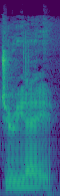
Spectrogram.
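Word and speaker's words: Duriez: Surname is not spelled like you say it. Durier, but D-U-R-I-E-Z.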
